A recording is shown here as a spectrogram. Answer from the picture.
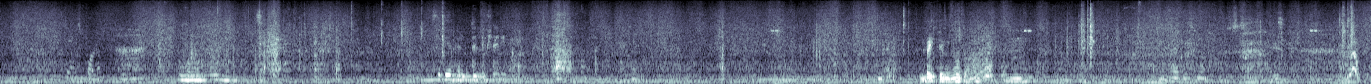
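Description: Indistinct, low chatter of passengers inside a moving cable-car gondola over a steady low hum, with a louder voice about fourteen seconds in.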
